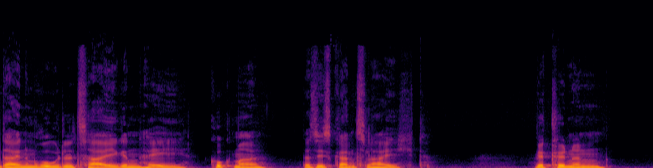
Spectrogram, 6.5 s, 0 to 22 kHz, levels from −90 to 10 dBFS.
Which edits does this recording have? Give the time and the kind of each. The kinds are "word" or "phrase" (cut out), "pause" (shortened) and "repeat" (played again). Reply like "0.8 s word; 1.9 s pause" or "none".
2.0 s pause; 2.9 s pause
